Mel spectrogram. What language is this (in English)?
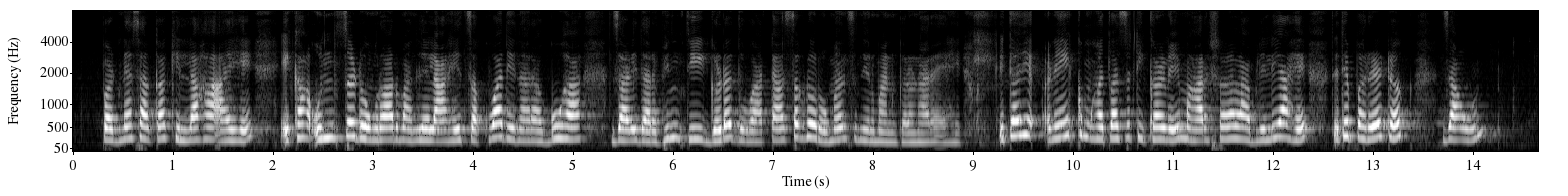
Marathi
